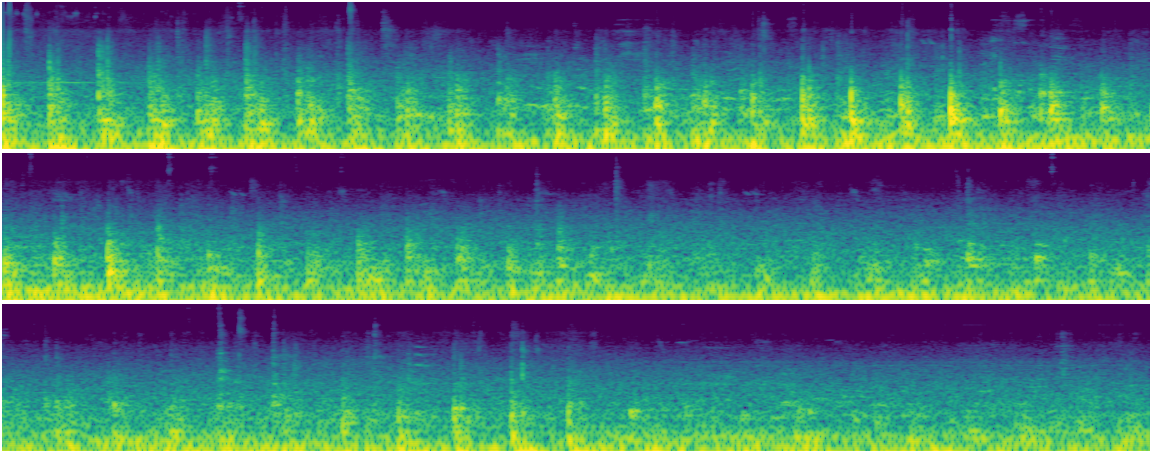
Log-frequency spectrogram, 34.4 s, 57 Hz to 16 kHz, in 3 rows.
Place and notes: Kapellbrücke, Luzern, Schweiz - Kapellbrücke
Schritte, Holz, Stimmen
August 1998
Kapellbrücke, Luzern, Switzerland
